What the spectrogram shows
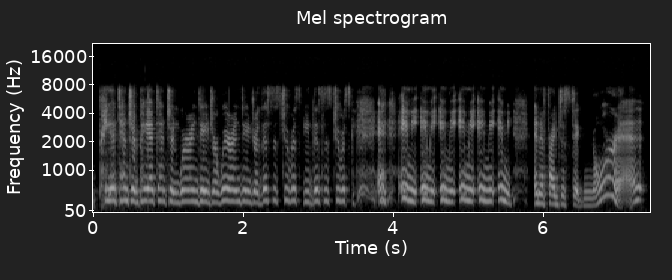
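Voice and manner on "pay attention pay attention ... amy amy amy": high, urgent, insistent alarm voice; anxious little inner voice. Retold or imitated. Inner voice nagging Amy about danger, high urgent repeats. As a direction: keep calling her name like a nagging child. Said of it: "that little voice that's going".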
